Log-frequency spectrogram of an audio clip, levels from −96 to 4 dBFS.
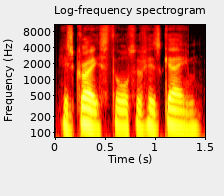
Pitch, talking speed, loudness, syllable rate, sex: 130 Hz, 240 wpm, -17 LUFS, 5.0 syllables/s, male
